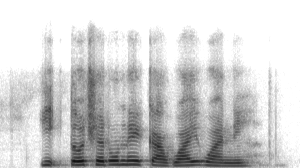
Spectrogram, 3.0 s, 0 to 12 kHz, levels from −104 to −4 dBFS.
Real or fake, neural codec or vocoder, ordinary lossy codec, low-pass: fake; codec, 16 kHz, 0.8 kbps, ZipCodec; Opus, 16 kbps; 7.2 kHz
